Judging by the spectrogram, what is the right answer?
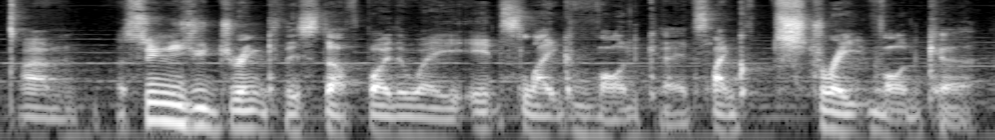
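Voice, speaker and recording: Male game master, low register, casual improvised tabletop narration, light music bed. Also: normal speed.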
